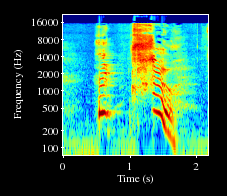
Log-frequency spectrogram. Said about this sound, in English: Uh-oh, I'm going to sneeze.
